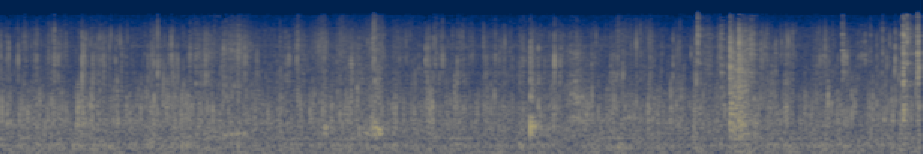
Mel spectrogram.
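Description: Bottle gourd leaf and stem curry with turmeric and salt is stirred in a cooking pot, with continuous bubbling and sizzling broken by occasional sharp clinks of a utensil against metal.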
